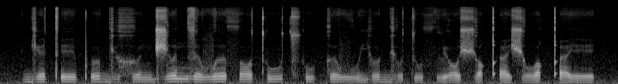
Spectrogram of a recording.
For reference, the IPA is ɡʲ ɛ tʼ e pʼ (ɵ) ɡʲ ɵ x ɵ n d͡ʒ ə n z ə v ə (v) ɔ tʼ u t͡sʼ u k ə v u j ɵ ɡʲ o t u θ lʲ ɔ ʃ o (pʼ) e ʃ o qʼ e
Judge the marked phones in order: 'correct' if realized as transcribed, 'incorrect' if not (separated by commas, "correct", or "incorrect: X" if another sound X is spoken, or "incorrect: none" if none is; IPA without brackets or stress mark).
correct, incorrect: θ, incorrect: qʼ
